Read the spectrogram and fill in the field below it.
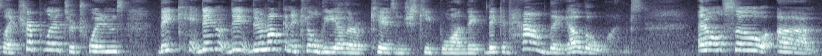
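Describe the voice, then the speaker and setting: Speaking with a fairly high, slightly bright voice, this young vlogger from the United States addresses the camera sincerely in a personal video. She often uses fillers and trips over her words, starting sentences again, in an echoey room.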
